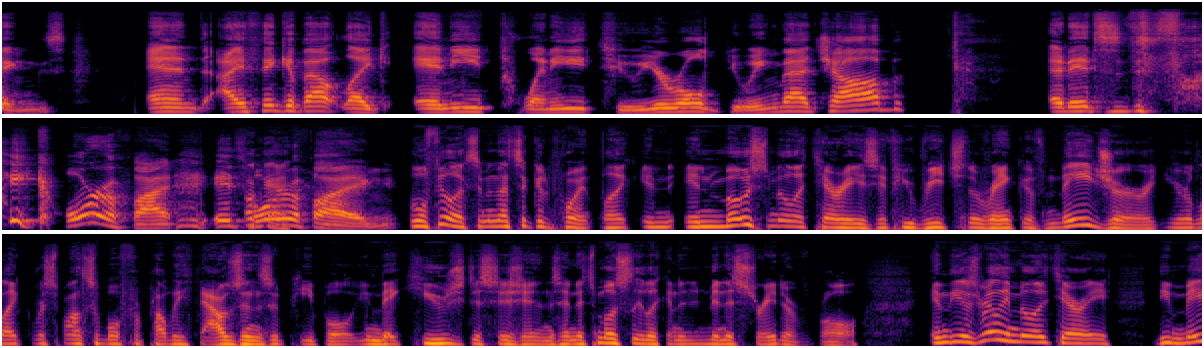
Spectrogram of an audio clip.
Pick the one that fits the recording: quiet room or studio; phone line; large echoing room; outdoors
quiet room or studio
